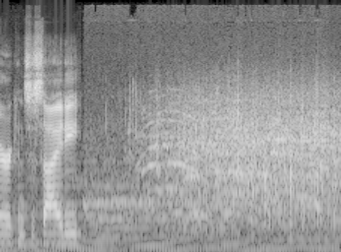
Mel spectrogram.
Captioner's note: women cheering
